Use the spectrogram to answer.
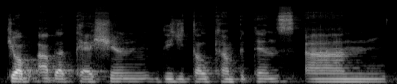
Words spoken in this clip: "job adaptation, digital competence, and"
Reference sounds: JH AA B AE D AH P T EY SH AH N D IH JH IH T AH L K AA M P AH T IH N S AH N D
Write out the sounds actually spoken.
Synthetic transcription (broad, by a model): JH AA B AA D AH T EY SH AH N D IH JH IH T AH L K AA M P AH T IH N S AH N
